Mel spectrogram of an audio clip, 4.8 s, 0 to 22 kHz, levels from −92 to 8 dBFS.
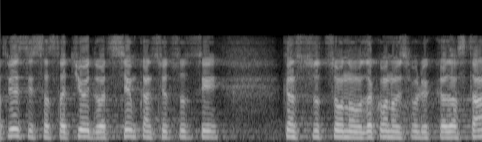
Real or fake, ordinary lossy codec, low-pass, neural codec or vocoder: real; none; none; none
